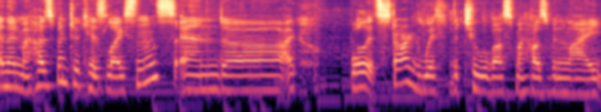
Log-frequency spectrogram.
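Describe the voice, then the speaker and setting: A woman with fairly low pitch, ordinary pitch variation and a moderate pace, with music in the background. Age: 60s. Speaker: writer and writing teacher. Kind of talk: interview. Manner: hesitant.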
